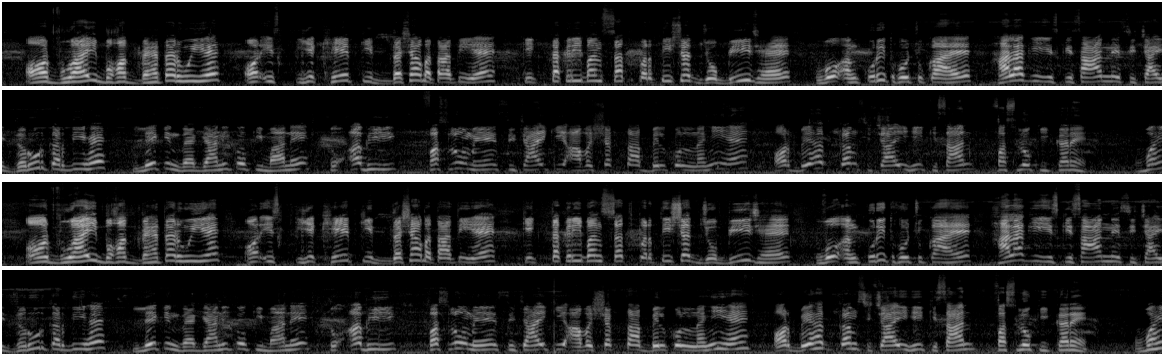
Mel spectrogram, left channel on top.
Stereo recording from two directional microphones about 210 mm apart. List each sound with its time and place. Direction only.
0.2 s speech: 15° left (ahead or behind); by 10.2 s 30° left (ahead or behind)
11.3 s speech: 20° left (ahead or behind)
13.4 s speech: 15° right (ahead or behind); by 23.2 s 60° right (ahead or behind)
